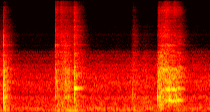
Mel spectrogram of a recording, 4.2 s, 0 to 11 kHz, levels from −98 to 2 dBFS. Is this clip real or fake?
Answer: fake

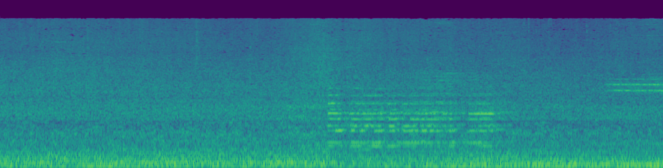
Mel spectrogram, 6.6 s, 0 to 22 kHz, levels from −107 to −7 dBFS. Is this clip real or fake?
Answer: real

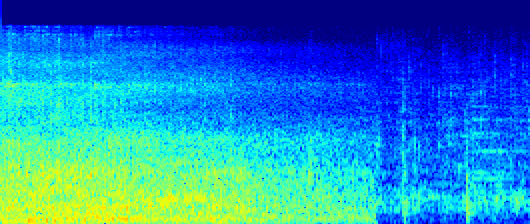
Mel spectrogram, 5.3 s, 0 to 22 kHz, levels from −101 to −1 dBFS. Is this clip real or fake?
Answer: real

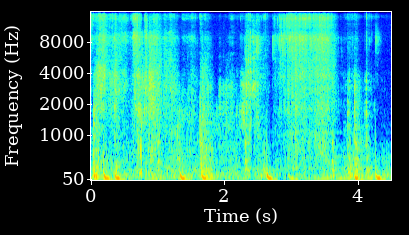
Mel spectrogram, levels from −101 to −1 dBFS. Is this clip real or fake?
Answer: real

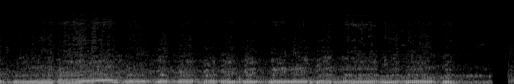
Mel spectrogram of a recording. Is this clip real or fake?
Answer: real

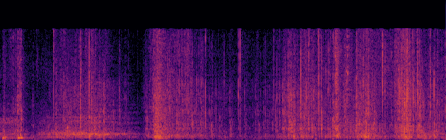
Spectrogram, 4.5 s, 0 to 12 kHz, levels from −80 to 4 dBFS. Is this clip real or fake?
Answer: real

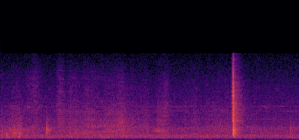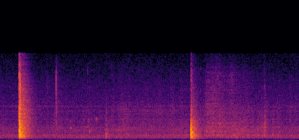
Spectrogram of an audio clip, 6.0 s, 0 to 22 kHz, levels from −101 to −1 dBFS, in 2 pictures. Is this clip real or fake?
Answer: real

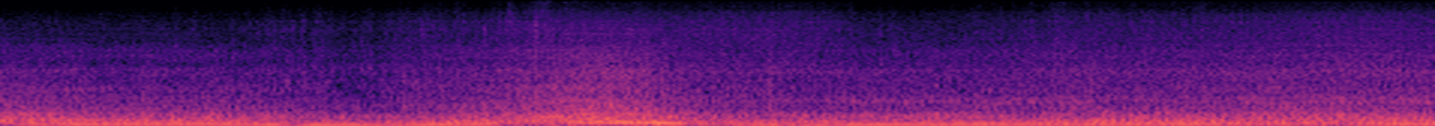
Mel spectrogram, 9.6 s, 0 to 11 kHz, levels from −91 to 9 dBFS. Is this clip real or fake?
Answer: real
